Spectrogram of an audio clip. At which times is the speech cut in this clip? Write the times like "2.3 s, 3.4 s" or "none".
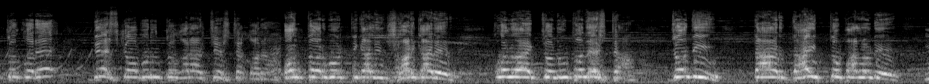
2.6 s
